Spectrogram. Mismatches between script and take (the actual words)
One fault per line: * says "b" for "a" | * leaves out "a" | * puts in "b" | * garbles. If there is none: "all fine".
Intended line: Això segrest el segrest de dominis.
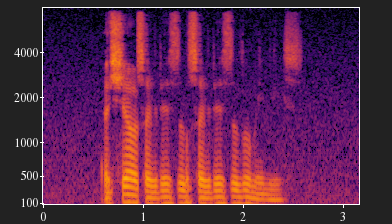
all fine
